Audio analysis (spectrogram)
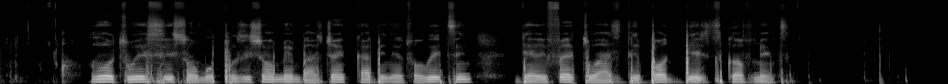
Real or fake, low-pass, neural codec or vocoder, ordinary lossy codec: fake; none; autoencoder, 48 kHz, 128 numbers a frame, DAC-VAE, trained on Japanese speech; none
